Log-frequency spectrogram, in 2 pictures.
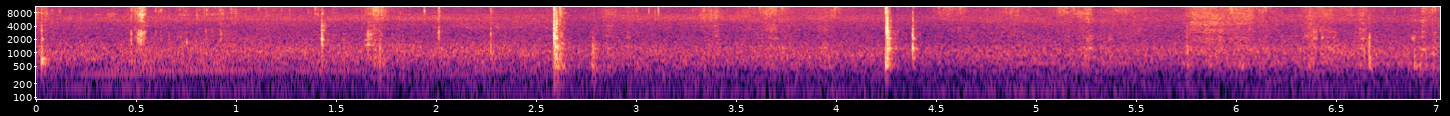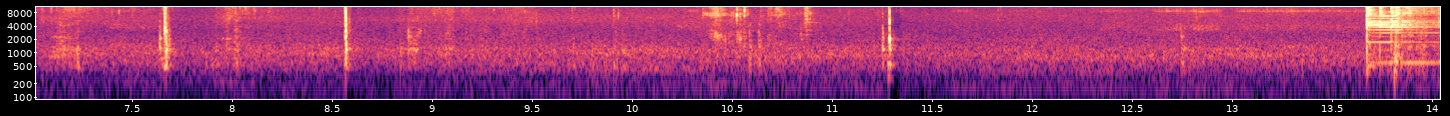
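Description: Hands rubbing spices into raw lamb chops on a wooden cutting board: scattered sharp taps and clicks over a steady low background noise. Near the end comes a louder metallic clatter as a steel plate is handled.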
